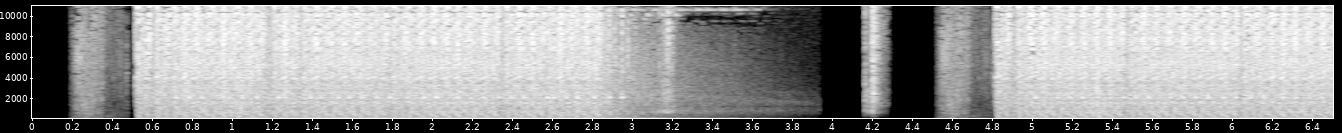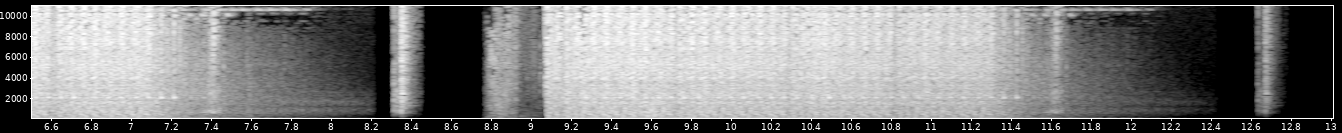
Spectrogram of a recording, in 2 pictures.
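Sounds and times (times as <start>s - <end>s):
MP40 submachine gun firing: 0.5s - 3.4s, 4.8s - 7.6s, 9.1s - 11.8s.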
